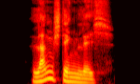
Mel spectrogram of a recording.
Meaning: alternative form of langstängelig
- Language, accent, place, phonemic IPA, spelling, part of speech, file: German, Germany, Berlin, /ˈlaŋˌʃtɛŋlɪç/, langstänglig, adjective, De-langstänglig.ogg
